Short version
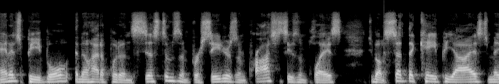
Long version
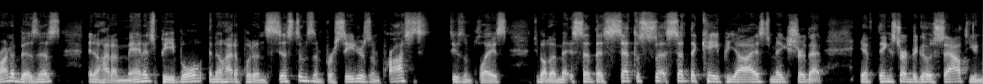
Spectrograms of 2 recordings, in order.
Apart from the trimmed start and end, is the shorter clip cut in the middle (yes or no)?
yes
